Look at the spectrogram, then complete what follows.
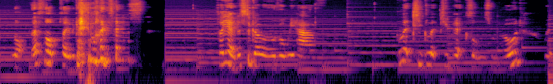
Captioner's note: laughs; cracks up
